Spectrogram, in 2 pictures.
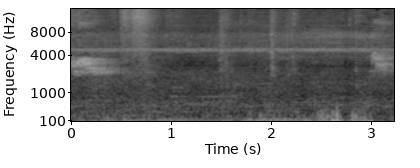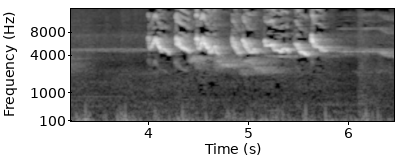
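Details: Decoy white-eye singing the 'líu' style meant to stimulate newly caught birds: after quiet low rumbling and a faint lower warble, a rapid run of high, sharp, downslurred chirps starts near the fourth second, over a continuous thin high hum.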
